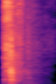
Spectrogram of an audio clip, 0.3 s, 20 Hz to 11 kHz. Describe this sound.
Sound effects > Other
Quick vegetable chop 8
Chef, Chief, Chop, Cook, Cooking, Home, Kitchen, Knife, Quick, Slice, Vegetable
